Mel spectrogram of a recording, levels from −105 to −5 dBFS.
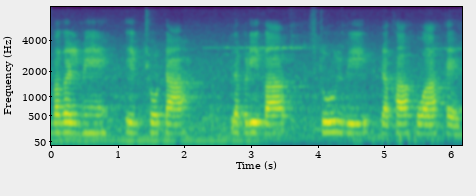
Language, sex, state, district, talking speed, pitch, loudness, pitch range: Hindi, female, Rajasthan, Jaipur, 105 wpm, 170 Hz, -17 LUFS, 165-180 Hz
